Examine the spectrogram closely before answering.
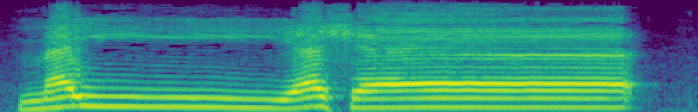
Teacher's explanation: نون ساكنة جاء بعدها حرف الياء. الحكم التجويدي إضغام بغنة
